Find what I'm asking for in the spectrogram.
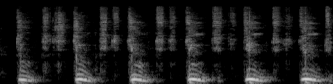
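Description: A voice imitates a steady four-on-the-floor house music beat, rhythmic vocal thumps and hissy hi-hat sounds repeating evenly about twice a second, close and clear.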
